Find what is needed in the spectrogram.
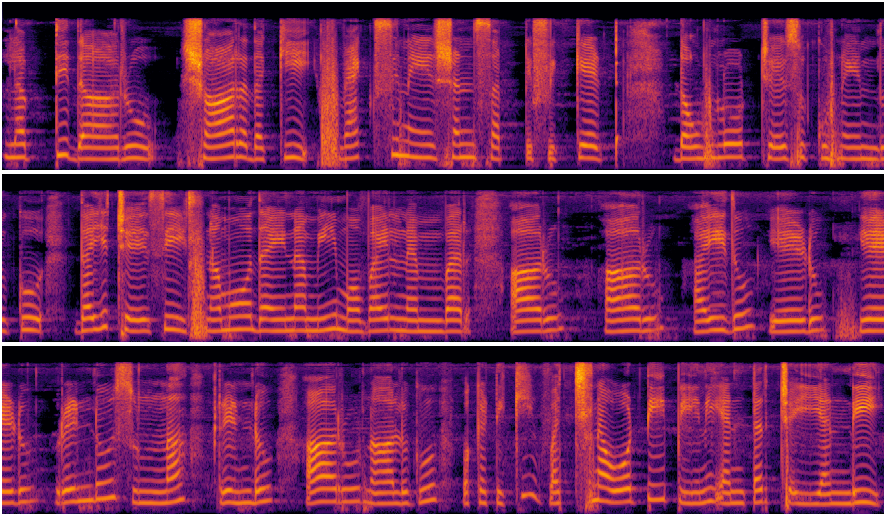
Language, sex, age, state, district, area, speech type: Telugu, female, 18-30, Andhra Pradesh, Chittoor, rural, read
